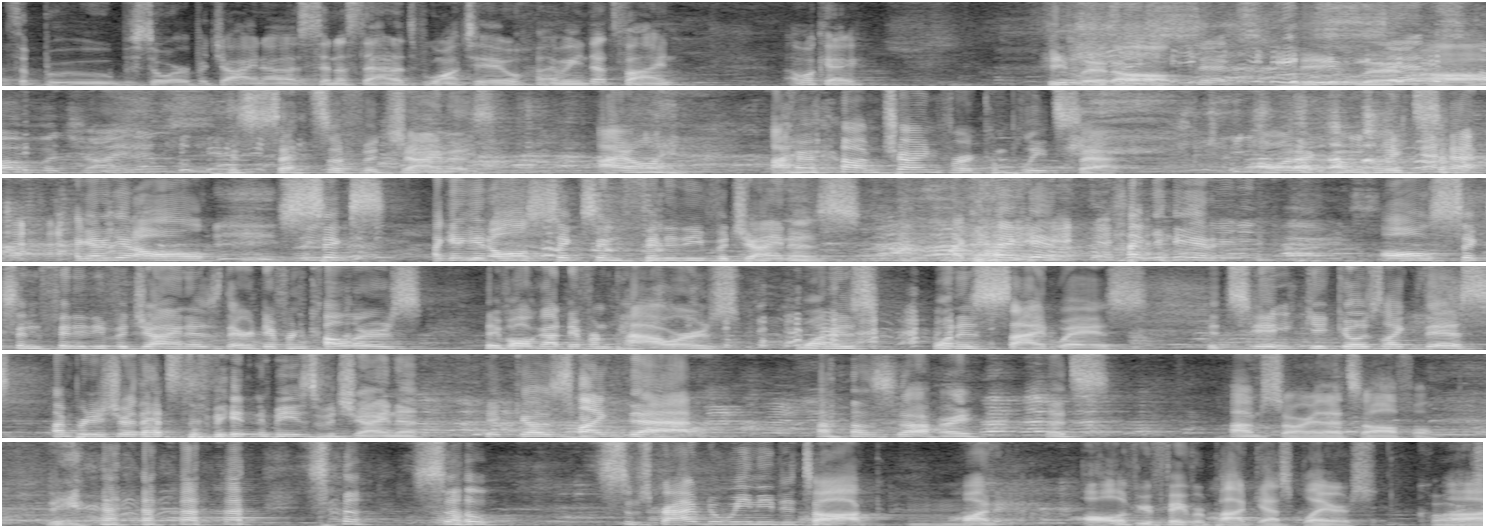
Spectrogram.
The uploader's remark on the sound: We go live at Curlies Comedy Club, New Hampshires only comedy club, and we go on SHWYPN's podcast.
